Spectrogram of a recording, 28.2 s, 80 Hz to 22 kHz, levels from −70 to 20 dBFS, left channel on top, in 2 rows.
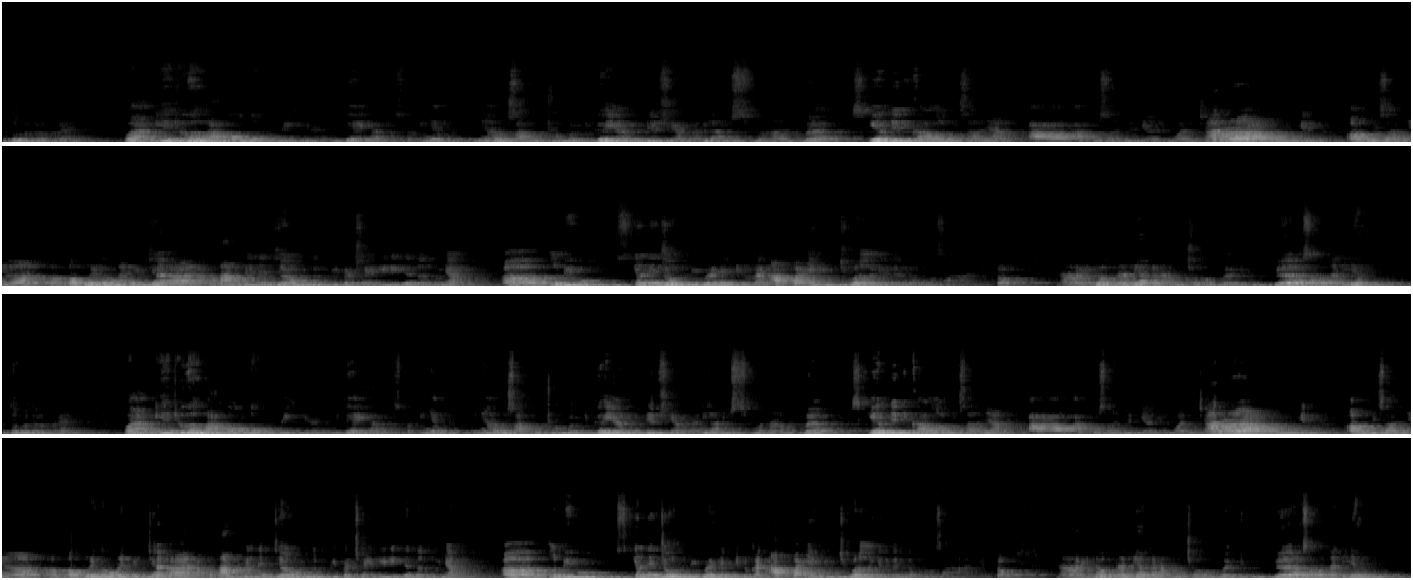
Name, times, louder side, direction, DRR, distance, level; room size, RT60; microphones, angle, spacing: voice 1, 0.1-0.7 1.2-3.8 4.2-4.4 4.7-8.2 8.7-10.0 10.2-13.1 13.5-18.7 19.1-20.0 20.4-23.7 24.0-24.1 24.6-27.9, equal, 40° right, -1 dB, 1.2 m, -26 dB
8.6 x 5.4 x 2.6 m, 1.5 s
head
